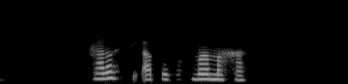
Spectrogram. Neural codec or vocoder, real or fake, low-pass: codec, 16 kHz, about 1 kbps, DyCAST, with the encoder's durations; fake; 3.6 kHz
